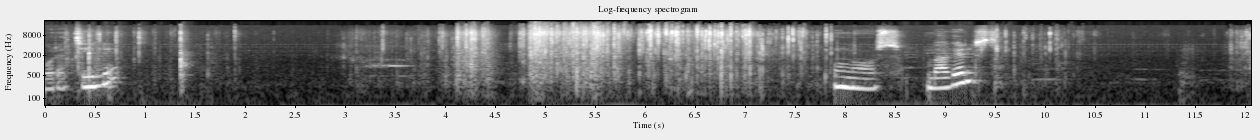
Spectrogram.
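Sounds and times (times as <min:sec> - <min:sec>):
plastic packaging crinkling: 0:00.0 - 0:02.0, 0:02.8 - 0:08.6, 0:09.3 - 0:10.6, 0:11.7 - 0:12.0.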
